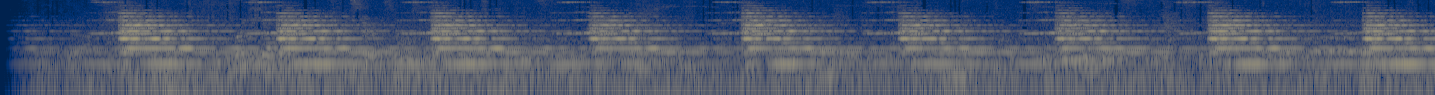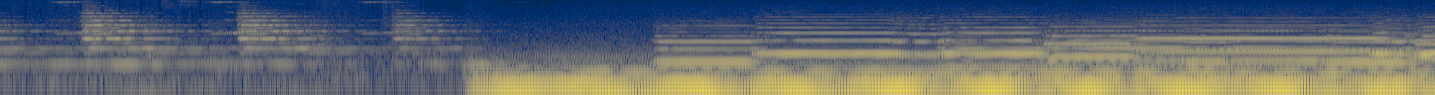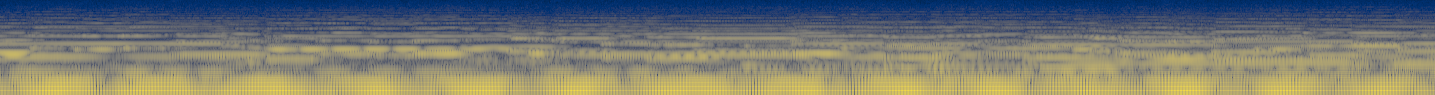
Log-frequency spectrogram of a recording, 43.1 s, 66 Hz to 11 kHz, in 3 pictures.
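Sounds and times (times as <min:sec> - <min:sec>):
church bell tolling: 0:00.1 - 0:43.0
loud organ music: 0:19.0 - 0:43.0.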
